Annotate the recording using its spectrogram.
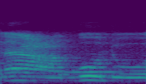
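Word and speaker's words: نعبد: Nah, lebih tegas lagi pengucapannya. Maliki yaumiddin. Maliki yaumiddin. Iyyaka na'budu wa iyyaka nasta'in.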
